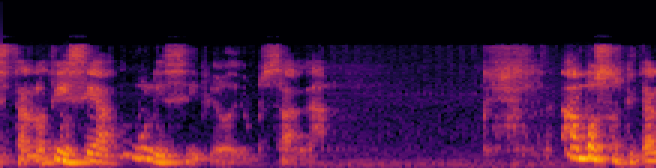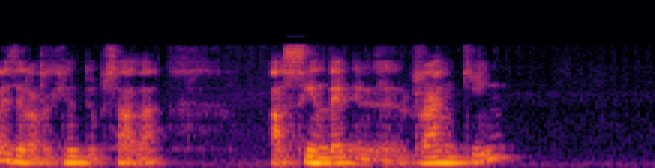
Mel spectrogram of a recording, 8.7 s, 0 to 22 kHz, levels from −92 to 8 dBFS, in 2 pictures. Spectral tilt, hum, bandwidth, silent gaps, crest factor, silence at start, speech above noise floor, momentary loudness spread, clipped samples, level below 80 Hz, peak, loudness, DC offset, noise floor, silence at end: -6 dB/octave; none; 7.6 kHz; none; 20 dB; 0 s; 42 dB; 17 LU; under 0.1%; -56 dBFS; -2 dBFS; -20 LUFS; under 0.1%; -61 dBFS; 1 s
